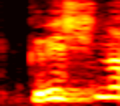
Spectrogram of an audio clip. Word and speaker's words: कृष्ण: उत्तर भारत में हिंदी की Devanagari script speech में आ का साउंड ड्रॉप कर देती है। जैसे रामा हो जाता है राम, कृष्णा हो जाता है कृष्ण और शिवा हो जाता है शिव और योगा हो जाता है योग।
